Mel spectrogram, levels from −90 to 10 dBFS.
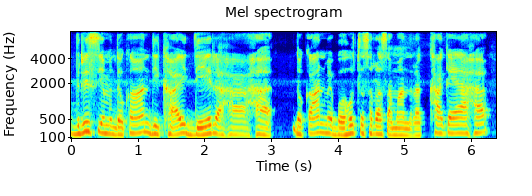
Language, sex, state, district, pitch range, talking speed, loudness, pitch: Hindi, male, Jharkhand, Palamu, 150-180 Hz, 140 wpm, -15 LUFS, 170 Hz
